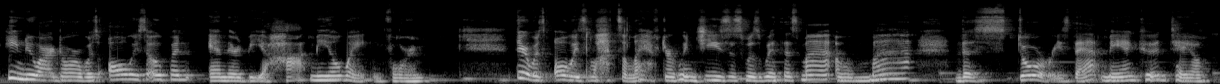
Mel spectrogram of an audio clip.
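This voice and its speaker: A woman playing a warm, homespun biblical sister in a dramatic monologue, with a Southern US accent and a folksy, wistful manner, lingering over her words. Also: lowish voice, a little slow, faint music behind. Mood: fond. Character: warm homespun Martha of Bethany, sister of Lazarus.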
